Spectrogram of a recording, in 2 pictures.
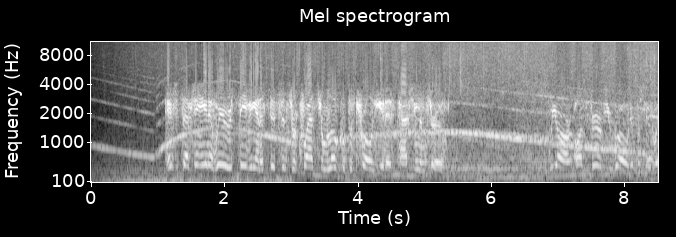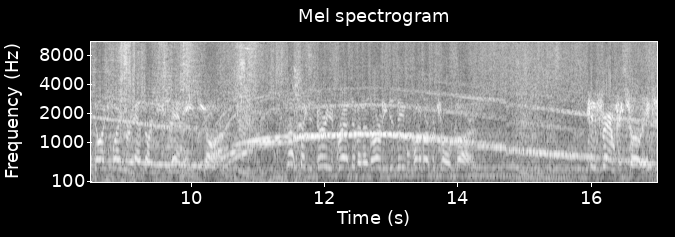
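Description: Police sirens wail, rising and falling.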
